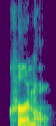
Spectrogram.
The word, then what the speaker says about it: kernel: It's the same pronunciation as the word kernel with a C. Kernel.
